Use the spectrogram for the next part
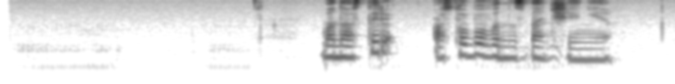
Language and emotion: Russian, neutral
